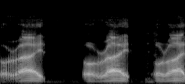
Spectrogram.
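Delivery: extremely low-pitched voice. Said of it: "he got a very deep voice".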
